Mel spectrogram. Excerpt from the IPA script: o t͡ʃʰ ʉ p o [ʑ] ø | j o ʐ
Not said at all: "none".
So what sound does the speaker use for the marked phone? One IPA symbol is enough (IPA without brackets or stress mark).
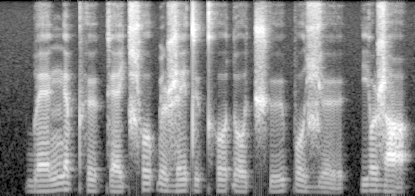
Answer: ʑ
